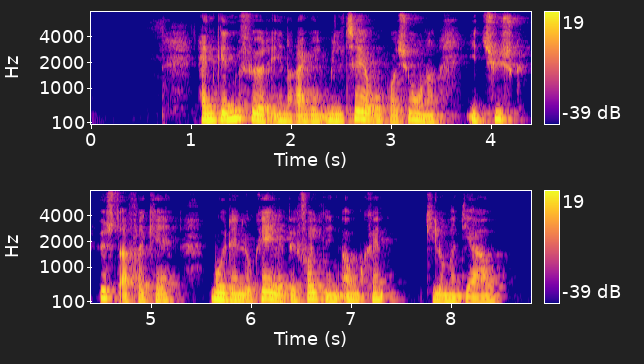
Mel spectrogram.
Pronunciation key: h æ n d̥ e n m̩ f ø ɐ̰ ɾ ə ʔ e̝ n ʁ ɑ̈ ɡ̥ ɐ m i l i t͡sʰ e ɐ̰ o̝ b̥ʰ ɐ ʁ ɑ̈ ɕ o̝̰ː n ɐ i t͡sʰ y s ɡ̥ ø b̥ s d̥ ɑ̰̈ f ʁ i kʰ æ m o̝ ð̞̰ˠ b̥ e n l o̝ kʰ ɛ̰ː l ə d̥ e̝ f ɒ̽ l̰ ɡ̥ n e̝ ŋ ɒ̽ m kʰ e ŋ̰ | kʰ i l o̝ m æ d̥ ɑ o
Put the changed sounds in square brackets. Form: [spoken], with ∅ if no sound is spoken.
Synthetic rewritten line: h æ n [ɡ̥] e n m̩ f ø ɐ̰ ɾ ə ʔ e̝ n ʁ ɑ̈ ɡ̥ [ə] m i l i t͡sʰ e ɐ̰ o̝ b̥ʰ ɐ ʁ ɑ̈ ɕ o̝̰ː n ɐ i t͡sʰ y s ɡ̥ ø [∅] s d̥ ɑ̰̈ f ʁ i kʰ æ m o̝ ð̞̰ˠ [d̥] e n l o̝ kʰ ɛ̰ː l ə [b̥] e̝ f ɒ̽ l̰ ɡ̥ n e̝ ŋ ɒ̽ m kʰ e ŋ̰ | kʰ i l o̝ m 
